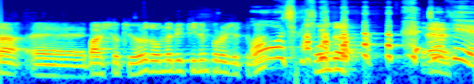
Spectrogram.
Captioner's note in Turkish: kahkaha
